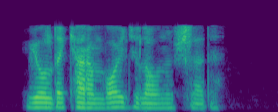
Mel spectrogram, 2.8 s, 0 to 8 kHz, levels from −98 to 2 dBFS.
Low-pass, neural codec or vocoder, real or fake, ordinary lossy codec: 7.2 kHz; none; real; AAC, 16 kbps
